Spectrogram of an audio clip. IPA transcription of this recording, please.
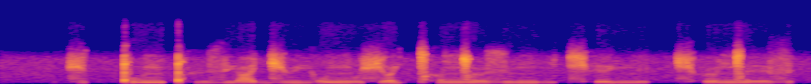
t͡ɕ y˧ t ǃ u˦ ɲ ǃʰ y˨ z j a˧ d͡ʑ y˦˨ j o˧ ɲ o˦ ɕ œ˧ j ǀʰ ə˧ ŋ͡ǀ ø˦ z y˦ ŋ i˨ t͡ɕʰ e˧ j n i˨ t t͡ɕʰ ø˦ ŋ͡ǀ e˦ z

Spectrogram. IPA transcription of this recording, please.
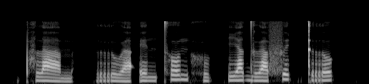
pʰ l a˨˩ m | r u˩˦ a̯ ʔ e˧ n tʰ o˥˩ n h u˨˩ k̚ ʔ i˦˥ a̯ d ɯ˧ a̯ f e˥˩ k̚ t r o˦˥ k̚

